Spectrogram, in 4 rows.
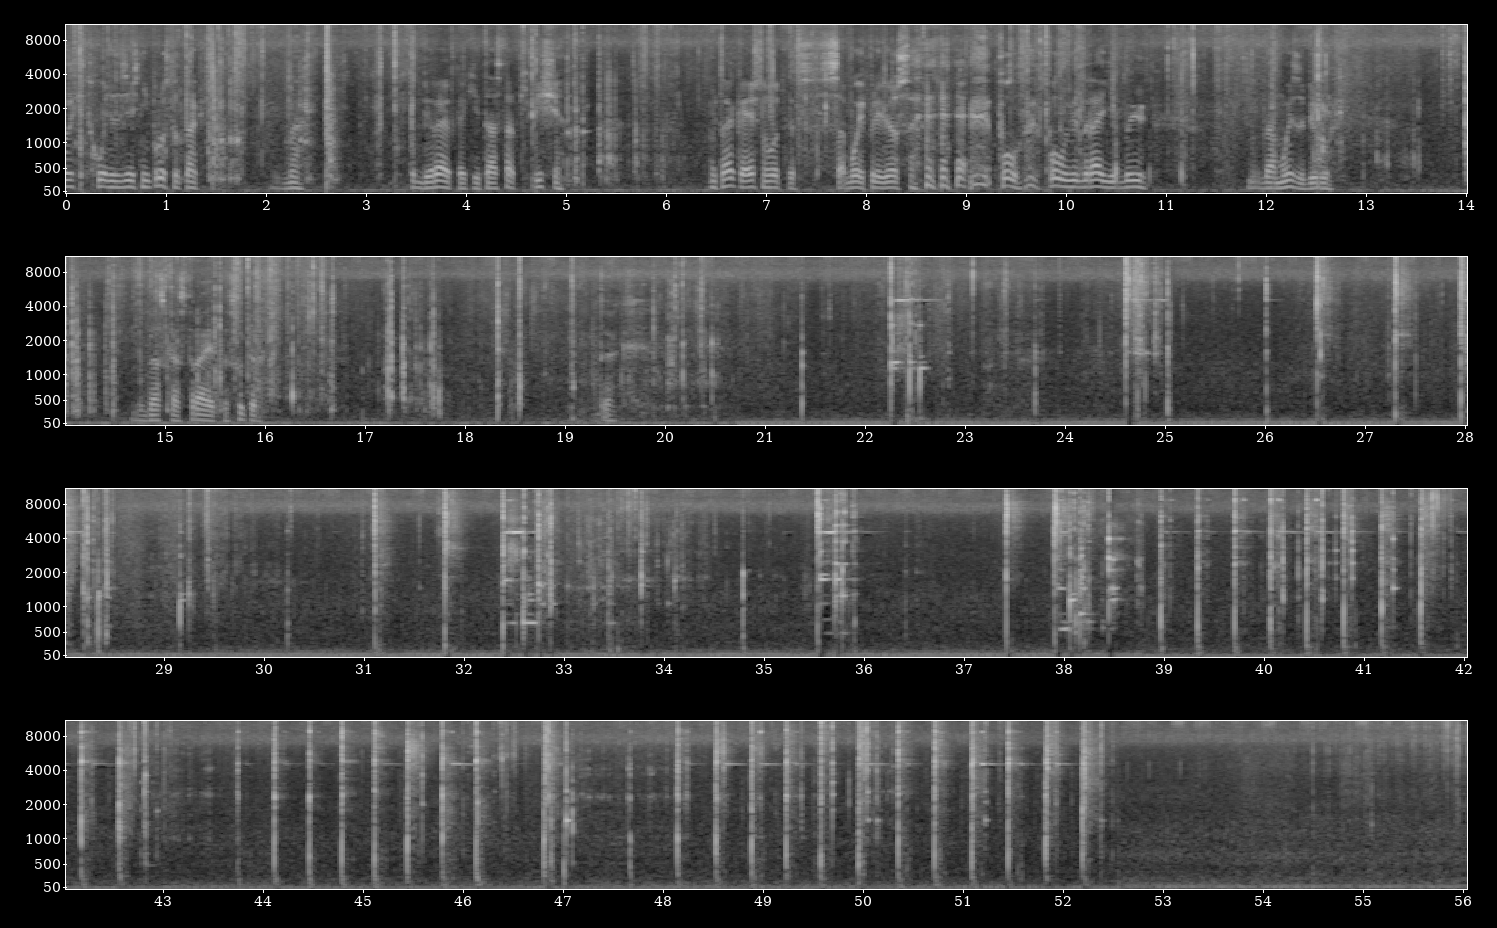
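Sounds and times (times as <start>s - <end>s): hatchet chopping wood: 22.3s - 22.8s, 24.6s - 25.2s, 26.0s - 28.6s, 31.0s - 34.0s, 37.4s - 43.0s, 43.8s - 52.6s.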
